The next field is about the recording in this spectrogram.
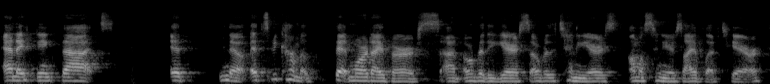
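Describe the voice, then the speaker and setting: A woman's voice: deep voice, a bit bright. A woman in her thirties from the American South, speaking thoughtfully at a community forum and answering questions, with frequent fillers. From Southern United States. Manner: thoughtful, many fillers, quick bursts. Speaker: guest speaker. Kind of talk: forum talk and Q&A.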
